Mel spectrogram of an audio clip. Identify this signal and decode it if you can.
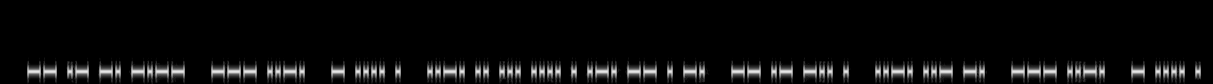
Morse code, heard as a keyed tone, about 30 wpm, 600 Hz. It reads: MANY OF THE FISHERMEN MADE FUN OF THE
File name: the old man and the sea / the old man and the sea 1 30wpm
